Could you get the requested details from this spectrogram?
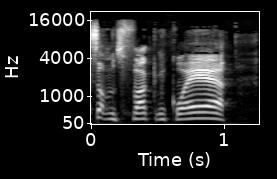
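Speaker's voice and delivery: put-on Boston accent. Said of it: "the Boston accent saying queer".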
